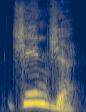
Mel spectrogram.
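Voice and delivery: high-pitched, insistent mock UK lad voice; chavvy British heckler. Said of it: "He goes".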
